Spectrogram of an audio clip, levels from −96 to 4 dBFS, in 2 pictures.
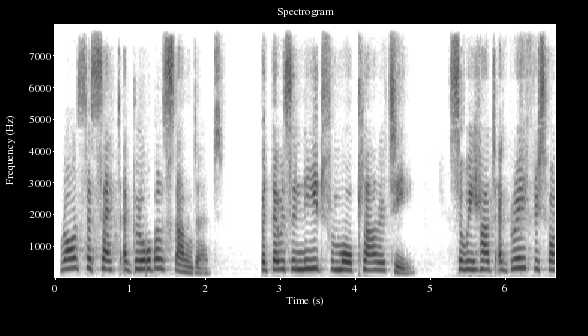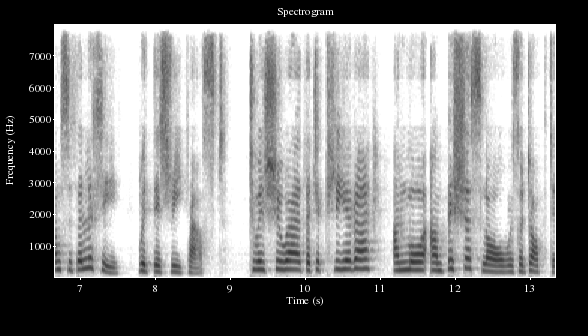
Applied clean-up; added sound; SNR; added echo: neural mask model DeepFilterNet 3.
